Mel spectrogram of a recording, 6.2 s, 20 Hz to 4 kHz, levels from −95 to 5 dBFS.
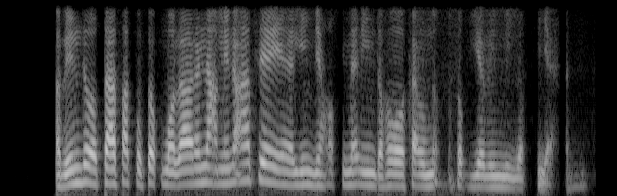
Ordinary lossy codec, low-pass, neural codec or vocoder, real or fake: none; 3.6 kHz; codec, 16 kHz, 0.5 kbps, FunCodec, trained on Chinese and English, 25 frames a second; fake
